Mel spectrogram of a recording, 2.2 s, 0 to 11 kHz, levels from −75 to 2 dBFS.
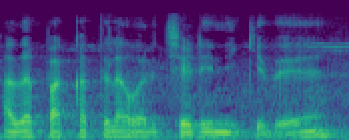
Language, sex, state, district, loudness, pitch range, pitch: Tamil, male, Tamil Nadu, Kanyakumari, -21 LUFS, 105-115 Hz, 110 Hz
